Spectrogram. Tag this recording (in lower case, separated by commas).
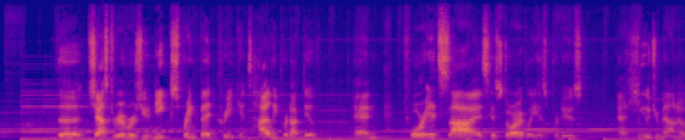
chime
